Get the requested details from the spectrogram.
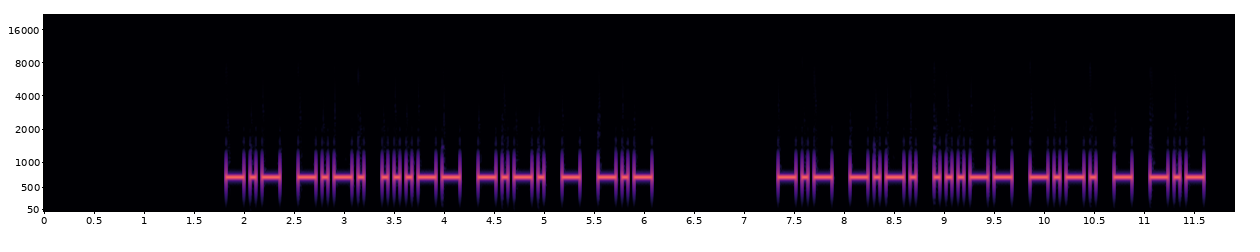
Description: Morse code, heard as a keyed tone, about 20 wpm, 700 Hz. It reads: KC3CTK KC3CTK
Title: USA Call Signs - 6 Characters - Repeated 3x - 20wpm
